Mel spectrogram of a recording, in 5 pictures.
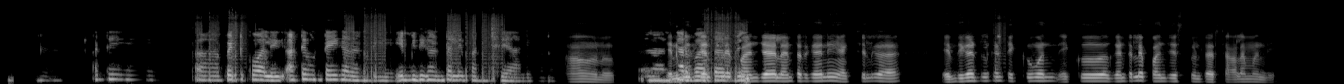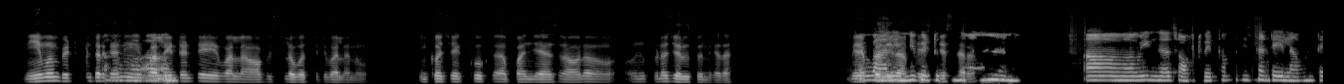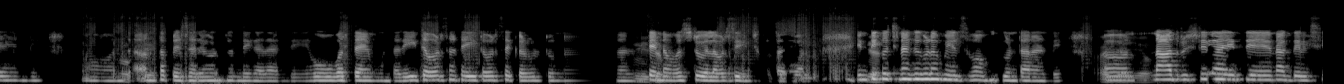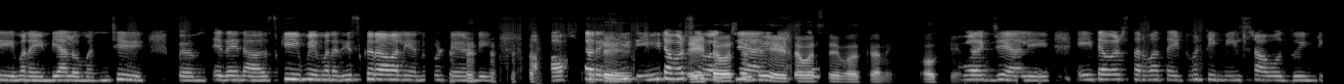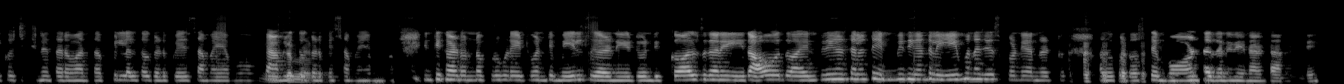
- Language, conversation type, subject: Telugu, podcast, పని, విశ్రాంతి మధ్య సమతుల్యం కోసం మీరు పాటించే ప్రధాన నియమం ఏమిటి?
- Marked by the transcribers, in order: unintelligible speech; mechanical hum; in English: "యాక్చువల్‌గా"; in English: "ఆఫీస్‌లో"; in English: "ఫేస్"; other background noise; in English: "సాఫ్ట్‌వేర్ కంపెనీస్"; in English: "ఓవర్"; in English: "ఎయిట్ అవర్స్"; in English: "ఎయిట్ అవర్స్"; distorted speech; in English: "టెన్ అవర్స్, ట్వెల్వ్ అవర్స్"; in English: "యెస్"; in English: "మెయిల్స్"; in English: "స్కీమ్"; chuckle; in English: "ఎయిట్ అవర్స్"; in English: "ఆఫ్టర్ ఎయిట్ ఎయిట్ అవర్స్ వర్క్"; in English: "ఎయిట్ అవర్స్"; in English: "వర్క్"; in English: "ఎయిట్ అవర్స్"; in English: "మెయిల్స్"; in English: "ఫ్యామిలీతో"; in English: "మెయిల్స్"; in English: "కాల్స్"; chuckle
